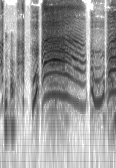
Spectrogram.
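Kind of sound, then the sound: human body sound, baby crying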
